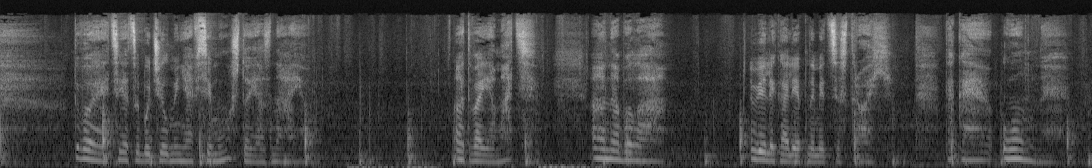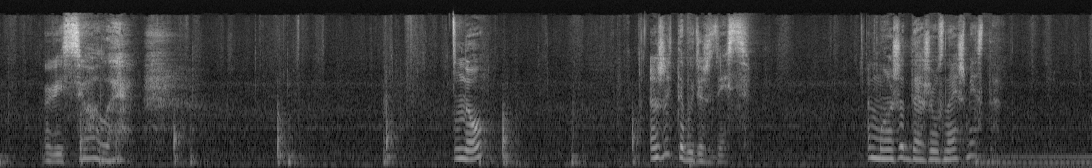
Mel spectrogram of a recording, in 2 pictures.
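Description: A middle-aged woman speaks calmly and closely.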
